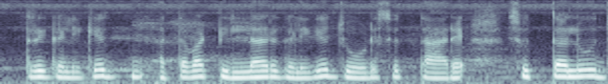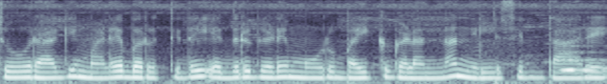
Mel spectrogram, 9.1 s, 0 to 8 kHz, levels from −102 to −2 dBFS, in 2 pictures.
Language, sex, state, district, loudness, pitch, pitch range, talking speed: Kannada, female, Karnataka, Bellary, -15 LUFS, 165 Hz, 155-175 Hz, 85 wpm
